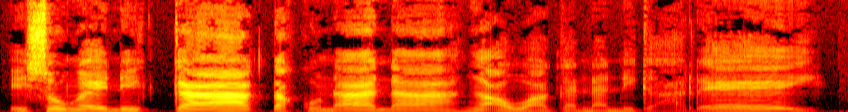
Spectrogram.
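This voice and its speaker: A woman's voice: fairly low pitch, unhurried, sharp tone, no room sound. A woman playing a middle-aged, scolding mother in a radio comedy-drama, nagging and reproachful, with an Ilocano Filipino accent. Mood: exasperated, reproachful. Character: scolding, exasperated older mother of grown children.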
